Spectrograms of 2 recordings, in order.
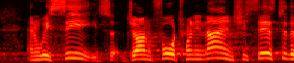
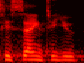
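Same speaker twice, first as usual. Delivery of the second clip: normal talking voice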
